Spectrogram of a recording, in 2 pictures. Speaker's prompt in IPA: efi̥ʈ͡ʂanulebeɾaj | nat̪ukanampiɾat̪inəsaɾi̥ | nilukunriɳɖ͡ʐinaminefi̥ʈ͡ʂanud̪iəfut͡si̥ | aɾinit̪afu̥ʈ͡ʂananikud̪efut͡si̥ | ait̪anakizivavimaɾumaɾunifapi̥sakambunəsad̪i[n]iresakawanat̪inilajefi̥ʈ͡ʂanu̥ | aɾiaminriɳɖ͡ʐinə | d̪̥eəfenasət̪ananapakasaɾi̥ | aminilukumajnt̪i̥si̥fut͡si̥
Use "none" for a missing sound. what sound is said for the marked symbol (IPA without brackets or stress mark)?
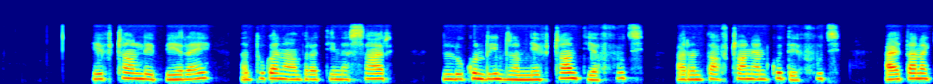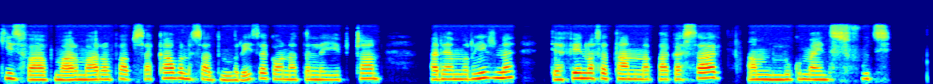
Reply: m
